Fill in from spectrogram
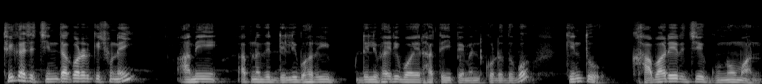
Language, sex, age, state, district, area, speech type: Bengali, male, 60+, West Bengal, South 24 Parganas, rural, spontaneous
